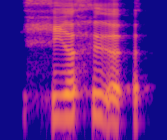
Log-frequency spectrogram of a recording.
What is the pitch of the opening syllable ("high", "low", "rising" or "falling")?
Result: rising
